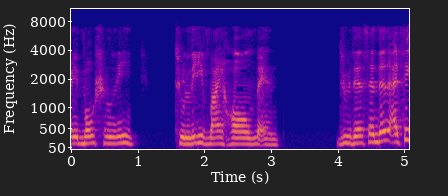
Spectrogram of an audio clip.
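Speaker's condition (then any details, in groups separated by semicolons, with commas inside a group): Cerebral palsy; lifelong; age 45, childhood physiotherapy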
